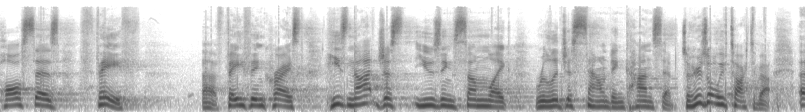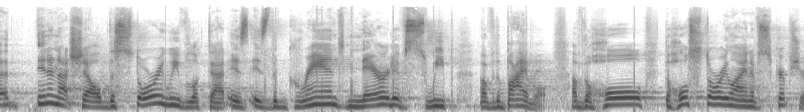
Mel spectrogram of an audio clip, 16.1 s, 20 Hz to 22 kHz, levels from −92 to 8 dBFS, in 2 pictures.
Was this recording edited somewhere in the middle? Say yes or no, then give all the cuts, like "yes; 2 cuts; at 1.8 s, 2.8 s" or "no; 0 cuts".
yes; 1 cut; at 6.8 s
